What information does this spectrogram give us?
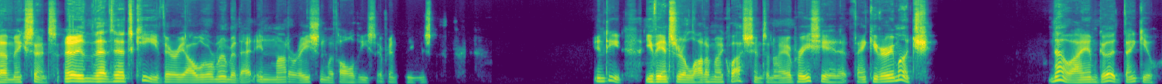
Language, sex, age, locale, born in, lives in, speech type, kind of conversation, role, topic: English, male, 45-49, en-US, United States, United States, conversation, advice, user, How can I find tasty, low-calorie snacks that keep me full during a busy day?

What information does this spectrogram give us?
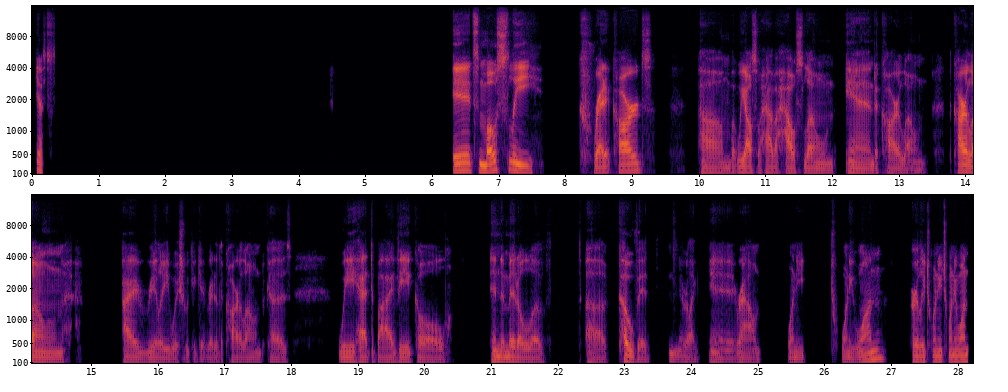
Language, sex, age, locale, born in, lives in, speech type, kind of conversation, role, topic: English, male, 45-49, en-US, United States, United States, conversation, advice, user, How can I manage my financial stress and make a plan to pay off debt?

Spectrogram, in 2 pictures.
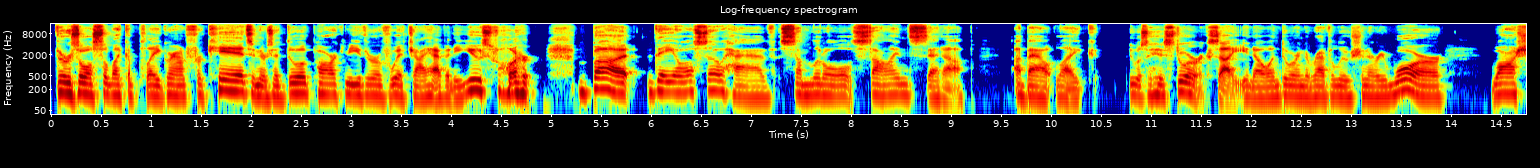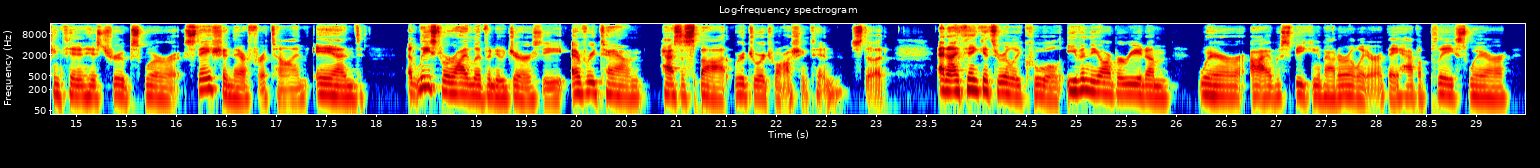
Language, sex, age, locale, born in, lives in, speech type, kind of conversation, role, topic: English, female, 30-34, en-US, United States, United States, conversation, unstructured, none, What are your favorite scenic walking or biking routes around here?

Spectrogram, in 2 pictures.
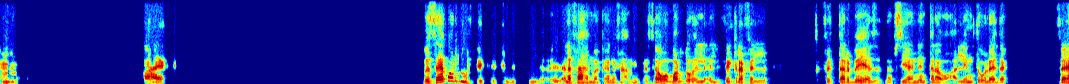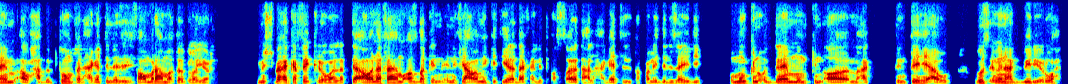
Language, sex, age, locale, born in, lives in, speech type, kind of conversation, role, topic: Arabic, male, 20-24, ar-EG, Egypt, Egypt, conversation, unstructured, none, إيه أهم تقليد ثقافي بتحبه في بلدك؟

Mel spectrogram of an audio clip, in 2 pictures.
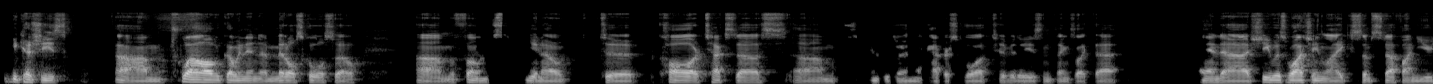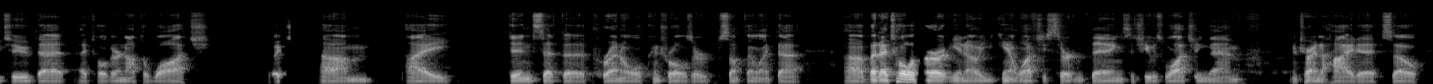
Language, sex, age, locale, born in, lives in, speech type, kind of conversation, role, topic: English, male, 40-44, en-US, United States, United States, conversation, advice, user, How can I apologize and rebuild trust after saying harsh words in anger?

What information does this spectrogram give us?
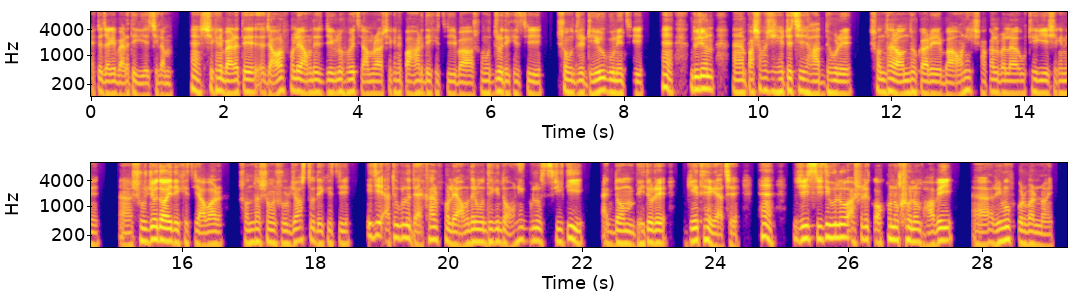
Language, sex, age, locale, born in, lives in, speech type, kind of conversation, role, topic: Bengali, male, 40-44, bn-BD, Bangladesh, Bangladesh, conversation, unstructured, none, তোমার মতে সম্পর্কের সবচেয়ে মধুর স্মৃতি কোনটি?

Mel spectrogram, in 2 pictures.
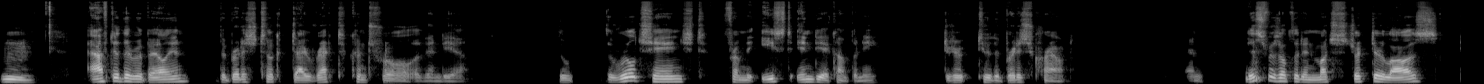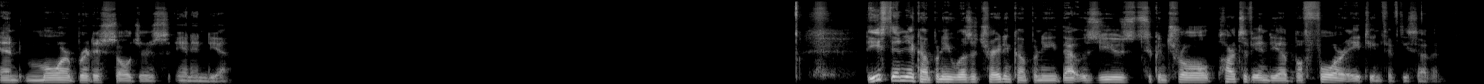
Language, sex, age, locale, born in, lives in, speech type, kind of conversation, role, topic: English, male, 30-34, en-US, United States, United States, read, expert-assistant, expert, What historical events led to the independence of India?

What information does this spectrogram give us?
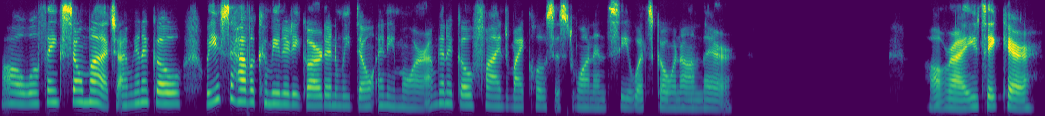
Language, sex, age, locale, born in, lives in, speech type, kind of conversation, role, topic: English, female, 55-59, en-US, United States, United States, conversation, podcast, host, How do cities and towns create a sense of belonging for everyone who visits or lives there?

